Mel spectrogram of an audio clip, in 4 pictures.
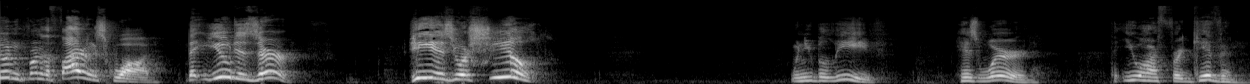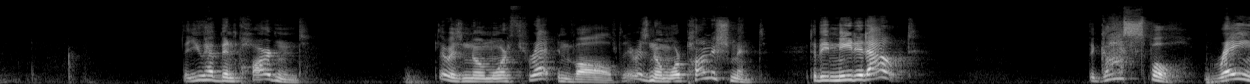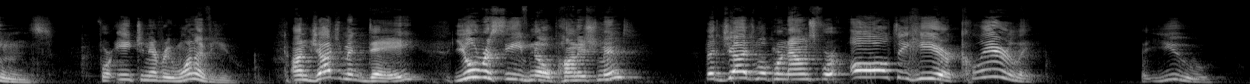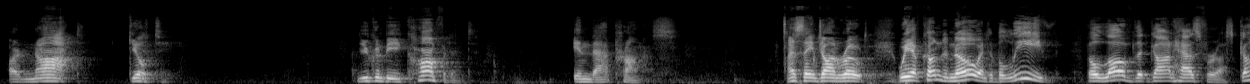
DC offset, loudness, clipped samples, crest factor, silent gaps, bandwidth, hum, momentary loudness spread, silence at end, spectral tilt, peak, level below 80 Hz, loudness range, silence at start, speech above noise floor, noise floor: under 0.1%; -16 LUFS; under 0.1%; 18 dB; none; 16 kHz; none; 17 LU; 0 s; -5 dB/octave; 0 dBFS; -62 dBFS; 10 LU; 0 s; 54 dB; -70 dBFS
